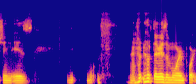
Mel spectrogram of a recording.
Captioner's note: laughter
